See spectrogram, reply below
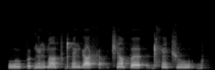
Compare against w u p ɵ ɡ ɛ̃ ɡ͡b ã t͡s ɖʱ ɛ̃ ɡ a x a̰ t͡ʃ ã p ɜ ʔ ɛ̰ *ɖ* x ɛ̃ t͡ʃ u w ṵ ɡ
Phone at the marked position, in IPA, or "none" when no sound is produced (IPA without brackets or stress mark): ɖ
